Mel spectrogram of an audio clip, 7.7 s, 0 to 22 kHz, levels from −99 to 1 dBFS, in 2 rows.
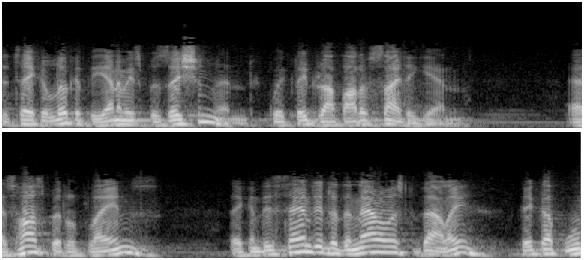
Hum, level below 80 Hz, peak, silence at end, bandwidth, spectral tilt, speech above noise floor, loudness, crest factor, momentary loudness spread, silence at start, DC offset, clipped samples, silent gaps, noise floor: none; -52 dBFS; -4 dBFS; 0 s; 5.4 kHz; -10.5 dB/octave; 34 dB; -21 LUFS; 18 dB; 10 LU; 0 s; under 0.1%; under 0.1%; none; -54 dBFS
